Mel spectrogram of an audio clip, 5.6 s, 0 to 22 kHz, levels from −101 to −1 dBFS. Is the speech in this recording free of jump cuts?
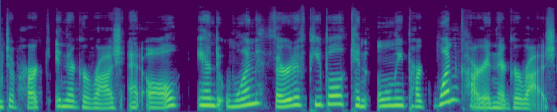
no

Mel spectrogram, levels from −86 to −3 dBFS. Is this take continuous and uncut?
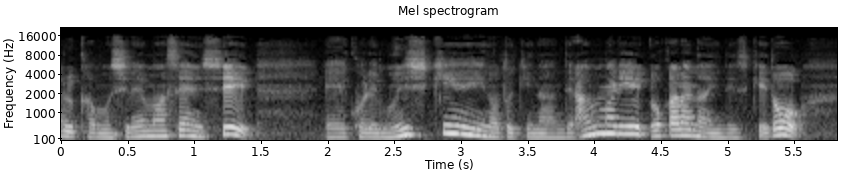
yes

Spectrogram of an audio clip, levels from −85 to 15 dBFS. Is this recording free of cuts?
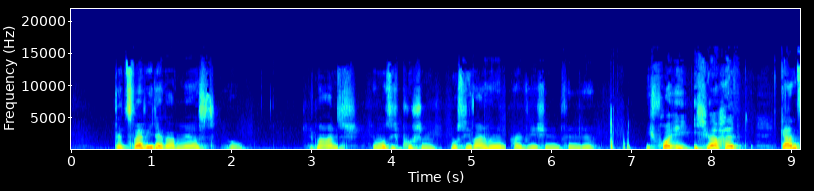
no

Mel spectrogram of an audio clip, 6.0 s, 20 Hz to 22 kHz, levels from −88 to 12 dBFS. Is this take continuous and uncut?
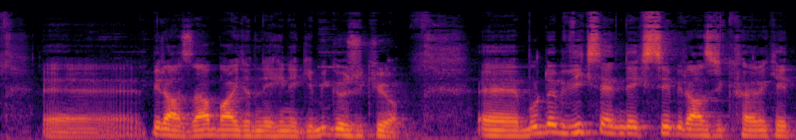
no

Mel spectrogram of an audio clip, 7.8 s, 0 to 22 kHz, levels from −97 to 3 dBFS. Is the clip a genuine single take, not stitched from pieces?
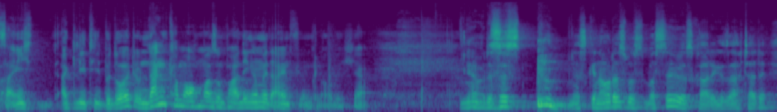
yes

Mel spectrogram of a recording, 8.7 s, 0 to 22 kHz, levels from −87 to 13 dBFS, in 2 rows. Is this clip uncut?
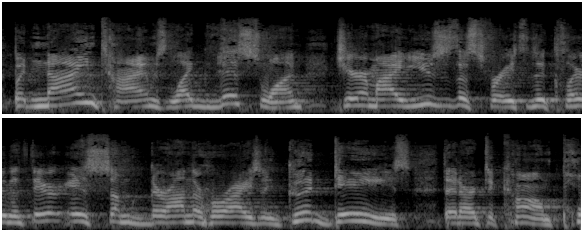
no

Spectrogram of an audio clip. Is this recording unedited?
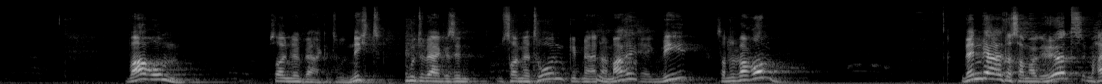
no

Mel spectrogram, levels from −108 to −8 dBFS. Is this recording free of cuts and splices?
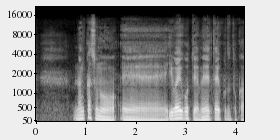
yes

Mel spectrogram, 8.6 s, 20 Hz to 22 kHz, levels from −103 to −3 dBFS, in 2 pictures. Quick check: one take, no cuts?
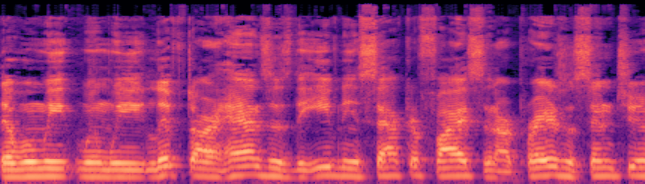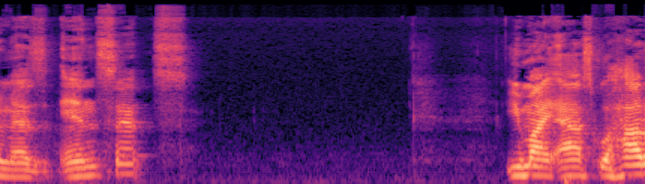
yes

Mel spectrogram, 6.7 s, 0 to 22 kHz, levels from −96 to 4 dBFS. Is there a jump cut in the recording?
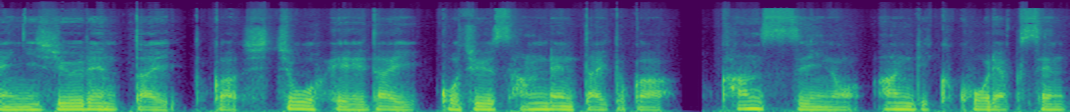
no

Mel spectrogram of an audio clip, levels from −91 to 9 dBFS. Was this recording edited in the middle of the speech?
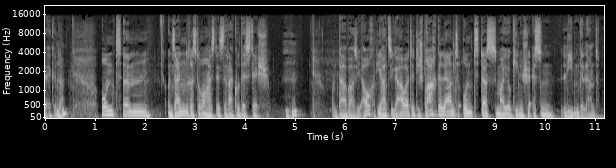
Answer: no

